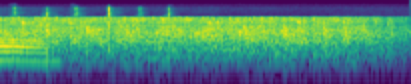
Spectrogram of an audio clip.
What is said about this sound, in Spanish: Y ellos nos dieron un bolso de premio, así que un aplauso para ellos. Bravo.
